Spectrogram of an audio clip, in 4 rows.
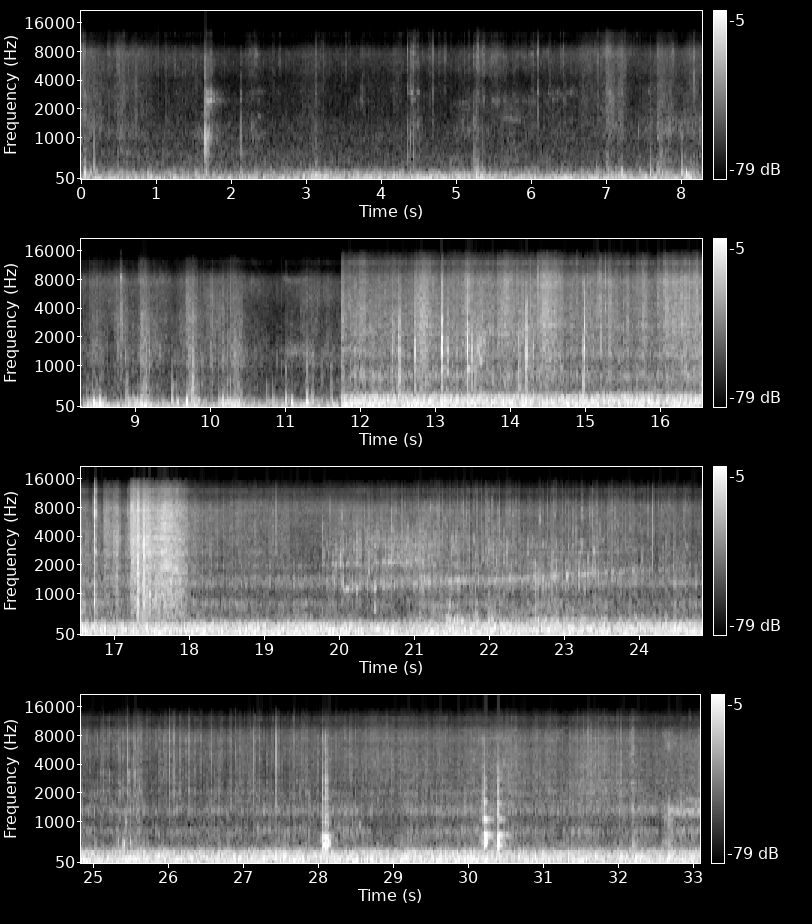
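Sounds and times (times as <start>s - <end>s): fire crackles: 11.7s - 33.0s
food sizzling over campfire: 11.8s - 33.0s.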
